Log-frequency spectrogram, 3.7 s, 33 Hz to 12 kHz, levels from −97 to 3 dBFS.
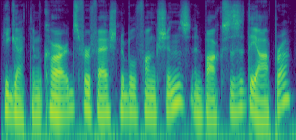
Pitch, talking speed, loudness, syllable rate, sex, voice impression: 110 Hz, 195 wpm, -19 LUFS, 5.3 syllables/s, male, masculine, adult-like, tensed, powerful, bright, clear, fluent, cool, intellectual, friendly, reassuring, wild, slightly kind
